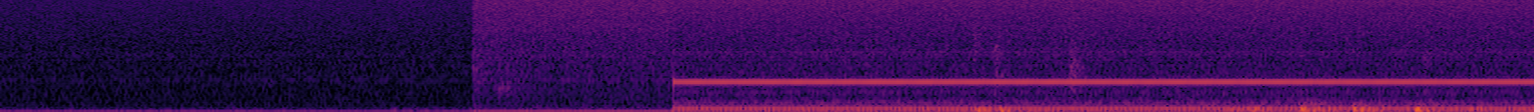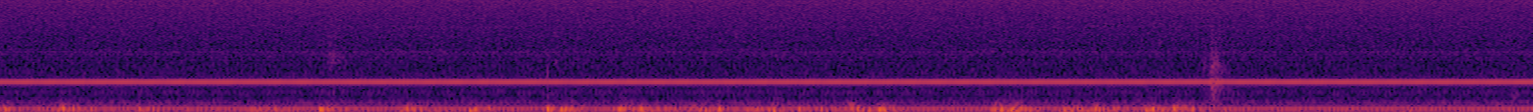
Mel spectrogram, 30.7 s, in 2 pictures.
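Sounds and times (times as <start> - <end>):
modulating tone: 6.6 - 30.6.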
